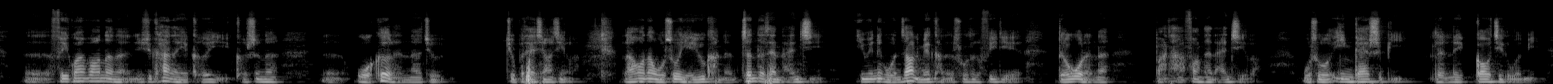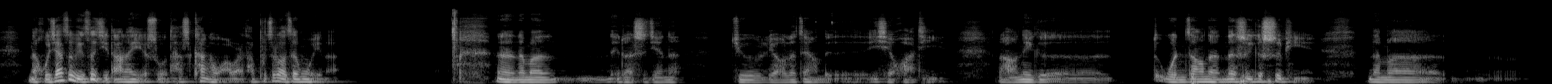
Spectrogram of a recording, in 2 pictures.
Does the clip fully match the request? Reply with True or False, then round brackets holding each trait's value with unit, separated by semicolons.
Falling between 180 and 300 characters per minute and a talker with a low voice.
True (270 characters per minute; 120 Hz)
